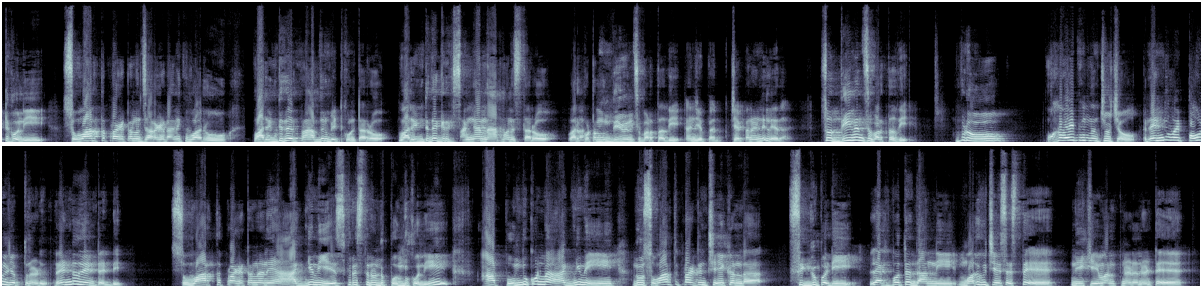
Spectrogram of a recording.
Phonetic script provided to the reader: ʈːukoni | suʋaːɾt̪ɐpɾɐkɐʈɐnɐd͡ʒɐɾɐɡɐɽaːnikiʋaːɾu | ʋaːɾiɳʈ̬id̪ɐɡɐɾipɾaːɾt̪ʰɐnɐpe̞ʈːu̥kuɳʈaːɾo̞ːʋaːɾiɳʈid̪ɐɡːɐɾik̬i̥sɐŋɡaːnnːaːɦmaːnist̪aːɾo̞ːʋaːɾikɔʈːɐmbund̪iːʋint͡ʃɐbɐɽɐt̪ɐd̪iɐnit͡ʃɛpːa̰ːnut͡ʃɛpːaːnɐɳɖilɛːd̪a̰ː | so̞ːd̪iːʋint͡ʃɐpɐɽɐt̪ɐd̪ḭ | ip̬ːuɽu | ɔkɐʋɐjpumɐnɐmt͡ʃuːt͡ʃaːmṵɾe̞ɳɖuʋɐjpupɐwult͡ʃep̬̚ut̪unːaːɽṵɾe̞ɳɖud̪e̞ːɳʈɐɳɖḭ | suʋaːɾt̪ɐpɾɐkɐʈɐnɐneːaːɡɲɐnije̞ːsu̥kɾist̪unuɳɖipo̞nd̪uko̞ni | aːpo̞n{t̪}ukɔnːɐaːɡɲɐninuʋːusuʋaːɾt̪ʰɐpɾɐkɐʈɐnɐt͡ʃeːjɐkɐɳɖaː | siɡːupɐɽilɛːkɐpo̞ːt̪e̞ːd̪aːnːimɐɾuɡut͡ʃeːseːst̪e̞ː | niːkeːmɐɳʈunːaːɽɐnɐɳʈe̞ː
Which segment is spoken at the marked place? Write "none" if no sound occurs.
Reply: d̪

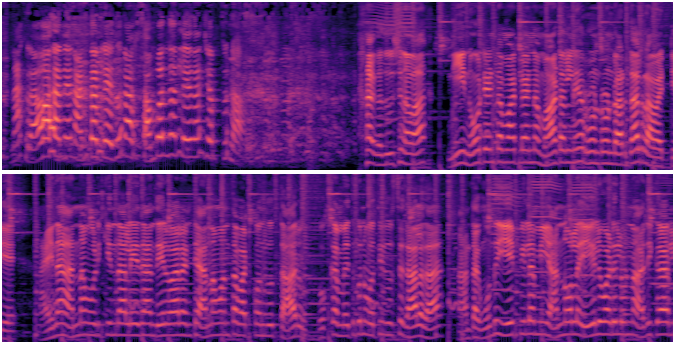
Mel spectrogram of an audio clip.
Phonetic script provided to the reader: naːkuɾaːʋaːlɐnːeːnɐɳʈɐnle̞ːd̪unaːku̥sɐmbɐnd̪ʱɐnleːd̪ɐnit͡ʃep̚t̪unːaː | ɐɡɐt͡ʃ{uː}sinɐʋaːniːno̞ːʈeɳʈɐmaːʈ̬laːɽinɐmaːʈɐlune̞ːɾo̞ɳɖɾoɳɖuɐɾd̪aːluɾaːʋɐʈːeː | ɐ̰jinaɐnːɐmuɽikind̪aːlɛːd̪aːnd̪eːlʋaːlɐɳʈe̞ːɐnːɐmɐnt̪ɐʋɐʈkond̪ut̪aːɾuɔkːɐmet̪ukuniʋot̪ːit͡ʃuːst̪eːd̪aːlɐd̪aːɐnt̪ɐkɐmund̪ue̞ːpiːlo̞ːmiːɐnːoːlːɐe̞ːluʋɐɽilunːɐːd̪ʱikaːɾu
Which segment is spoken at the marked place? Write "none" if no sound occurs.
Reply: uː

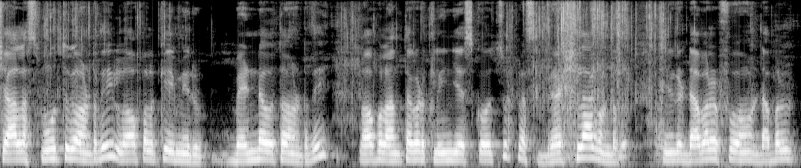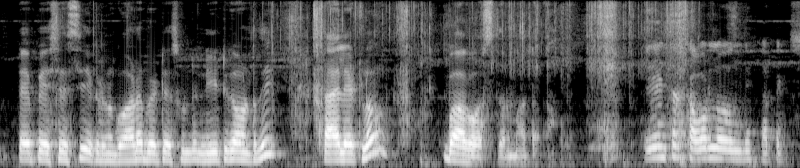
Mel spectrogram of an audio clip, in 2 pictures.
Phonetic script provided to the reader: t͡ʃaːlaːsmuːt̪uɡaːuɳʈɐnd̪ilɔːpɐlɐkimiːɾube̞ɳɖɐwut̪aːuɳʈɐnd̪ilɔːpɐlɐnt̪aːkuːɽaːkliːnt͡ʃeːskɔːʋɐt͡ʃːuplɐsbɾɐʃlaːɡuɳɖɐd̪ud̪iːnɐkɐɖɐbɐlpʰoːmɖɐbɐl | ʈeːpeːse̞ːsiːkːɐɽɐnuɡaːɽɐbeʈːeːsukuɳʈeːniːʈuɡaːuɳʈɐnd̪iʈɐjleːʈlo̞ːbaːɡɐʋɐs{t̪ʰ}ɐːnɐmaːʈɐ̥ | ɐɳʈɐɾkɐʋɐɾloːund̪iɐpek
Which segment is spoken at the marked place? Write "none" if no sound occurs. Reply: t̪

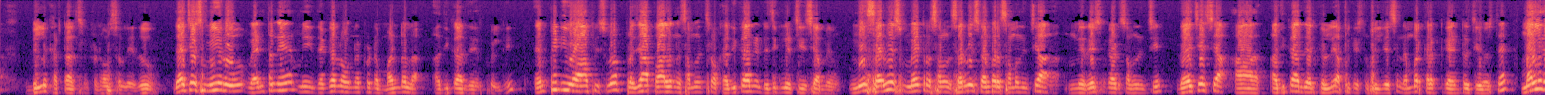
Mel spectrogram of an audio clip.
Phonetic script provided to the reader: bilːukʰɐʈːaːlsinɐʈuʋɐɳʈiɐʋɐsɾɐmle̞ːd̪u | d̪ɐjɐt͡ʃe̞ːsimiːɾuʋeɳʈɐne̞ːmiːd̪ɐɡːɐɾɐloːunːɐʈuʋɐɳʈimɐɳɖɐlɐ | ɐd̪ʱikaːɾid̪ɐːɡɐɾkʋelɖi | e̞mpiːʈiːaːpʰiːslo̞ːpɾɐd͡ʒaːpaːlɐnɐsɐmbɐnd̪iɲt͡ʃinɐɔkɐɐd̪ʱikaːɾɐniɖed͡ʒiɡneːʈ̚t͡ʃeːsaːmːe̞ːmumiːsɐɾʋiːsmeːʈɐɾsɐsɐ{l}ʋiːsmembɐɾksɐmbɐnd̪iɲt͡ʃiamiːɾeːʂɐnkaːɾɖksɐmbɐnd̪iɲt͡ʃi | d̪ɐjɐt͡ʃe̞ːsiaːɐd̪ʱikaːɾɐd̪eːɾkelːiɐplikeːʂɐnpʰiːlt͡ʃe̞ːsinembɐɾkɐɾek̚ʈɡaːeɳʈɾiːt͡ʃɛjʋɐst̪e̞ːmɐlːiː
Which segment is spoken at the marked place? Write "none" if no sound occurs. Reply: ɾ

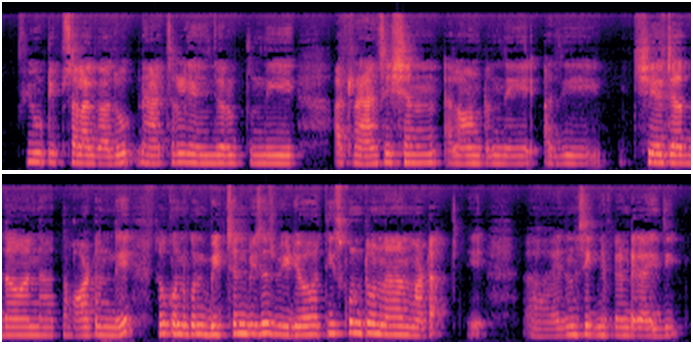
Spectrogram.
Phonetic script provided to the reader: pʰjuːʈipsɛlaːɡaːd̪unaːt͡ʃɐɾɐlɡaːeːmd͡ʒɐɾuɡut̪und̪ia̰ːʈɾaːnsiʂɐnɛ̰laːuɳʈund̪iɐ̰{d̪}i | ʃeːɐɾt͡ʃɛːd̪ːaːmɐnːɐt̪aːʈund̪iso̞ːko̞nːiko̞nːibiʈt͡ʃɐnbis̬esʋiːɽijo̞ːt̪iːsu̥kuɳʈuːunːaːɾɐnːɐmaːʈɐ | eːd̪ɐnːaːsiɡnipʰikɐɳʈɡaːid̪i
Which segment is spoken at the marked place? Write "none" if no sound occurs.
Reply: d̪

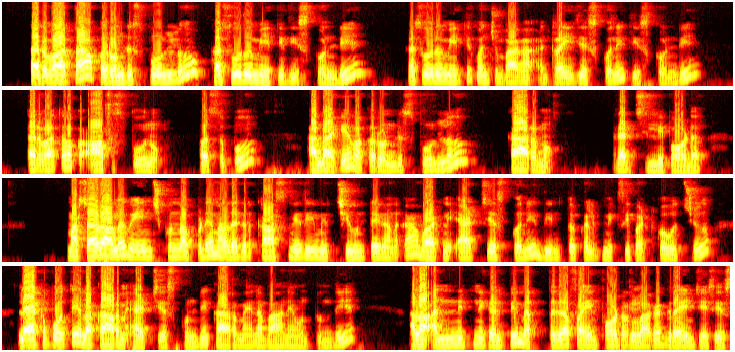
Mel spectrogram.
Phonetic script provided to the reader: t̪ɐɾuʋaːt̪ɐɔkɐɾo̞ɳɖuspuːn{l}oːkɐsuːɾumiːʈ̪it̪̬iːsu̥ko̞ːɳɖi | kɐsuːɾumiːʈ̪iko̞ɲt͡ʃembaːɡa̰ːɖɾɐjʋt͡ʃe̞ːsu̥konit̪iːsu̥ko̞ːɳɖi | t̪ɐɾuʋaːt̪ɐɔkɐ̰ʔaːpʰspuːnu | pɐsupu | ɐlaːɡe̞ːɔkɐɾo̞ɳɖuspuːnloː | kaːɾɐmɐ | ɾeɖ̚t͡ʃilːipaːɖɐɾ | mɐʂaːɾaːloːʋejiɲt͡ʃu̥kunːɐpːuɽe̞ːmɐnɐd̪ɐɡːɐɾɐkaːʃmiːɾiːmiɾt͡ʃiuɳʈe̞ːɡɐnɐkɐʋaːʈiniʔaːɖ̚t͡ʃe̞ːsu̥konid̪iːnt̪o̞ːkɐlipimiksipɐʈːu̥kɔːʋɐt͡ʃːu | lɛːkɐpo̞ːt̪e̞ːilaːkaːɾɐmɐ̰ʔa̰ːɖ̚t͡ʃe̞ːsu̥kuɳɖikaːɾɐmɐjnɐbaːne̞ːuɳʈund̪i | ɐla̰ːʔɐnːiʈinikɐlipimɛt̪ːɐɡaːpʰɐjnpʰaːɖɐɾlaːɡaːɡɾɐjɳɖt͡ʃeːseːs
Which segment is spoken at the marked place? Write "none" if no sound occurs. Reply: l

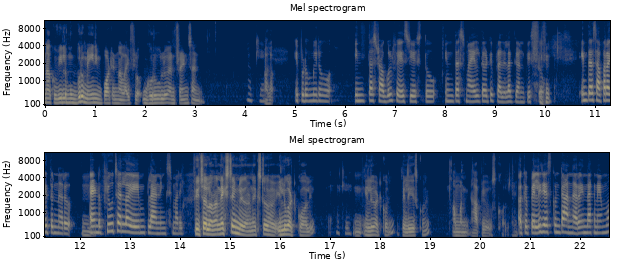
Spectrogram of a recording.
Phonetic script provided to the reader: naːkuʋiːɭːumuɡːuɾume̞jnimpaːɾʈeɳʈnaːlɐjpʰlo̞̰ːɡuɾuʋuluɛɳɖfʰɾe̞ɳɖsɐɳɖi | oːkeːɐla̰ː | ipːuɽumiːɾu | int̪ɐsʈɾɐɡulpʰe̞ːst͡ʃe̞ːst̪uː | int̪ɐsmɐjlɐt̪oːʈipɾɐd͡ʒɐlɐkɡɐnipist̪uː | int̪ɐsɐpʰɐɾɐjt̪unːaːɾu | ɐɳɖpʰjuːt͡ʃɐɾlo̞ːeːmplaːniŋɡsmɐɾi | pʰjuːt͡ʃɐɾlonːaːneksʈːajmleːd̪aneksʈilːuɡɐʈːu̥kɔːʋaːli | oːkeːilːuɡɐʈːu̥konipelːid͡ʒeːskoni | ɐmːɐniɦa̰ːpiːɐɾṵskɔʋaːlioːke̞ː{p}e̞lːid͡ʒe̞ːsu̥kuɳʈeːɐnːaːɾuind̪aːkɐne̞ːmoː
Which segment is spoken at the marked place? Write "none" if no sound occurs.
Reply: p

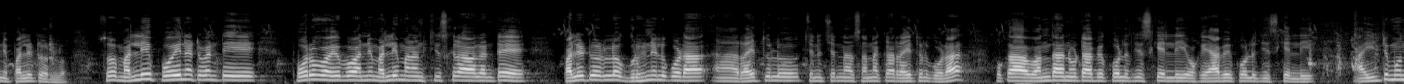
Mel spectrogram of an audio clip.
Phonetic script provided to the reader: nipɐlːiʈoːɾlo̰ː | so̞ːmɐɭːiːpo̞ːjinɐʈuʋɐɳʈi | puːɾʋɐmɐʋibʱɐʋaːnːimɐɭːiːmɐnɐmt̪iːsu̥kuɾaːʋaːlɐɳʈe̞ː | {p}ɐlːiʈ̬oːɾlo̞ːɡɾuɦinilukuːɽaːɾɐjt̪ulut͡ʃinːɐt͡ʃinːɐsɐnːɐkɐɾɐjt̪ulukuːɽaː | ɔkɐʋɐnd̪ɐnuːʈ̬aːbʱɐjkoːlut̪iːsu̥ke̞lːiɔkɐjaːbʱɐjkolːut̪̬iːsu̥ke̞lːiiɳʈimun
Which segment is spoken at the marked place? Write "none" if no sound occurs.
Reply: p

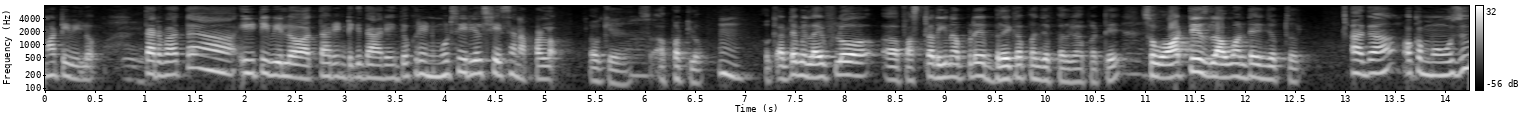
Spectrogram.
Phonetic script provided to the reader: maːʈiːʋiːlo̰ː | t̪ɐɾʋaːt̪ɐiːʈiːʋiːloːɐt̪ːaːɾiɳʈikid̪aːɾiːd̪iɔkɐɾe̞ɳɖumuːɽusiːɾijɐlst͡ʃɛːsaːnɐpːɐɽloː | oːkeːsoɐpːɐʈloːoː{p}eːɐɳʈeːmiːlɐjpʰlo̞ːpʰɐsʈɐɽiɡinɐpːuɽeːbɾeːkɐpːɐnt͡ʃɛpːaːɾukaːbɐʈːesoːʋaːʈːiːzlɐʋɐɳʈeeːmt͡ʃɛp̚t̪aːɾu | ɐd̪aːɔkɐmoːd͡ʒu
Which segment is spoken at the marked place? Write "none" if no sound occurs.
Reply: k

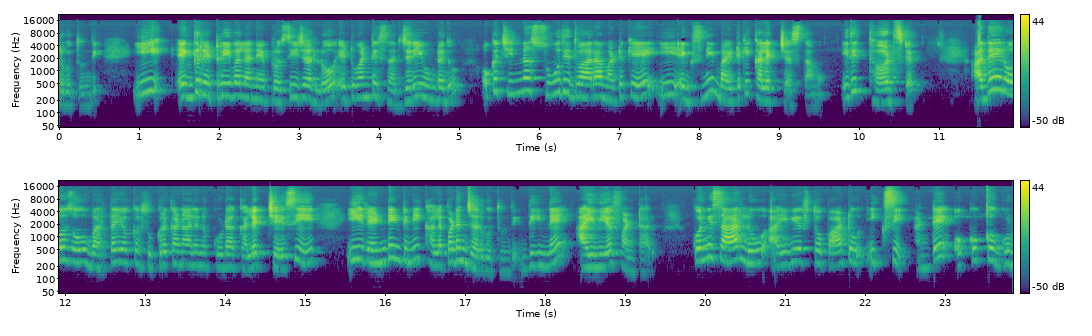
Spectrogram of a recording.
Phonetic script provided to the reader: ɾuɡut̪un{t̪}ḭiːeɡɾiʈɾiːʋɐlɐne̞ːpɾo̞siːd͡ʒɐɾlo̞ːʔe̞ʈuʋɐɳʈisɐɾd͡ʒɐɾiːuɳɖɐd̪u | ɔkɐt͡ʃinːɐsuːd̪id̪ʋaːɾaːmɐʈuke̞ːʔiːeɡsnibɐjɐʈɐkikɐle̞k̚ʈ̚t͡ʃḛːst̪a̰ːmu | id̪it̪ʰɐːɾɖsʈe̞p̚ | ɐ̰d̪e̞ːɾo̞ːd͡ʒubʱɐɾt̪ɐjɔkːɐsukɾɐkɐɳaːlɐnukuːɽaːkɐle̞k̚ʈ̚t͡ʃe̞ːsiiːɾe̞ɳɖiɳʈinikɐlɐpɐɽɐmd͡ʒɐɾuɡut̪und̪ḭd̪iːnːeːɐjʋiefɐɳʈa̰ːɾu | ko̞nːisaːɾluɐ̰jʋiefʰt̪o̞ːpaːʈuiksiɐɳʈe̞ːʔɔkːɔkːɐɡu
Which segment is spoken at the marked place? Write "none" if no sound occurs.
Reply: d̪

